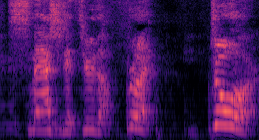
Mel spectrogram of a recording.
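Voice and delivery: slow build to a loud, high DOOR; dramatic build. Real, not acted. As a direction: pause after front, then blast out DOOR. Building to the movie's climax.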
